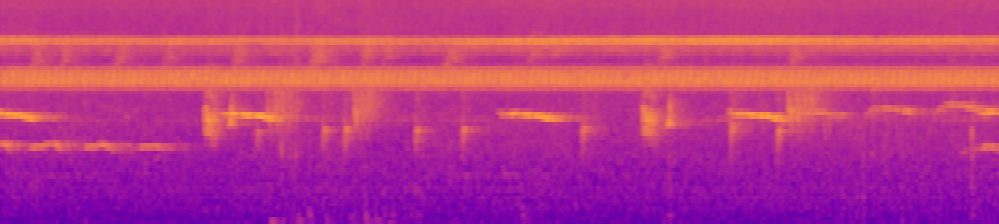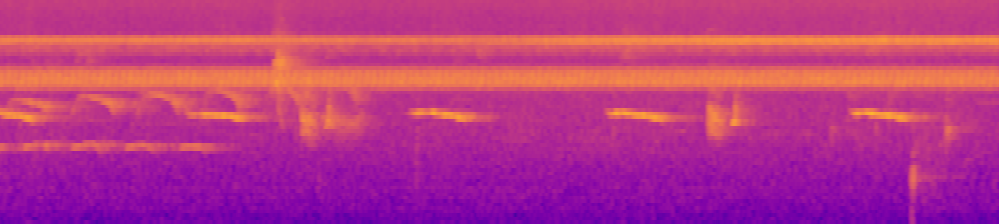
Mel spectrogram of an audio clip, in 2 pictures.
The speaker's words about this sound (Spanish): Grito de carpintero.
